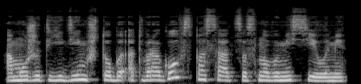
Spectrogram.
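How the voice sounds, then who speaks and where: A woman's voice: mid-range voice, steady tone, brisk, darkish tone, natural voice. A woman reading a storybook, voicing a stingy, bossy male hare who blurts out answers.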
